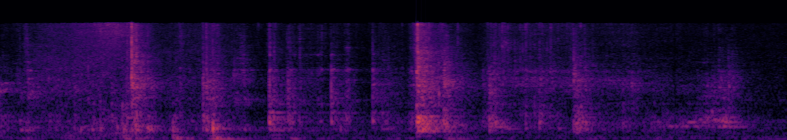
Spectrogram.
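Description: Hard plastic parts of a Vitesy Natede air purifier being handled, its inner grille basket and housing giving a few light clicks and knocks, about five spread over several seconds, with soft rubbing between them.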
